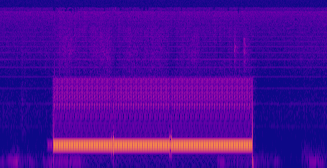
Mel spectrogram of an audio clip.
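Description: Steady telephone dial tone heard while placing a call, a single unbroken hum of constant pitch lasting about two seconds, loud and alone, with only faint low rustling before and after.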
